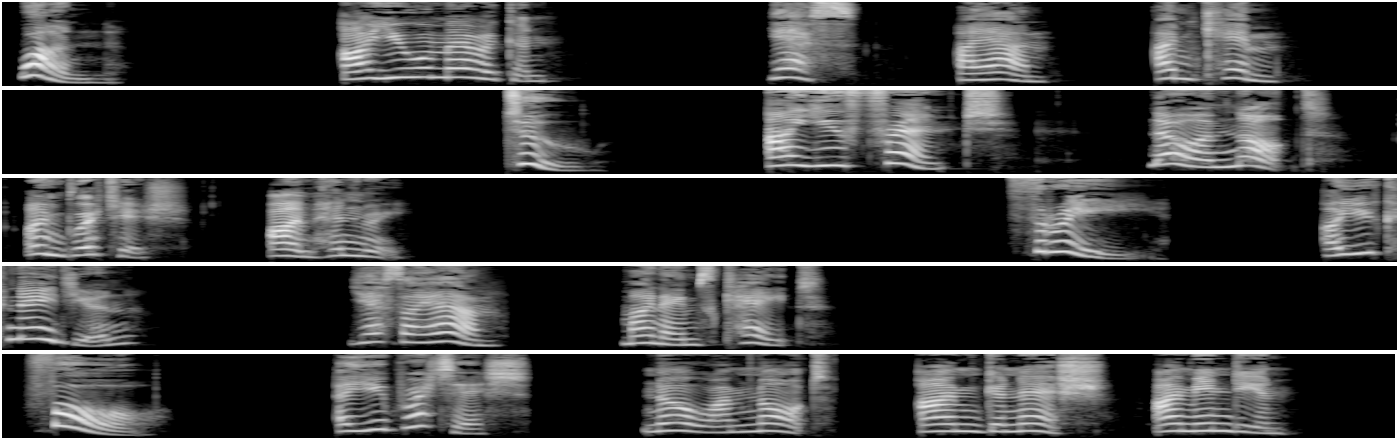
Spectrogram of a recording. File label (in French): english radio dialogue entier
